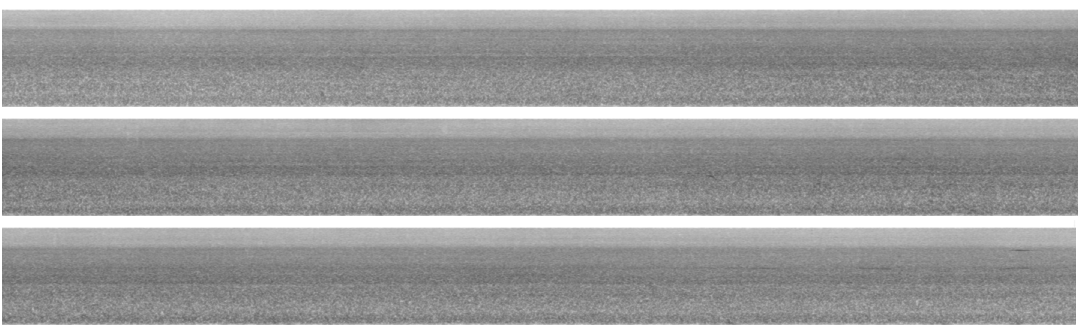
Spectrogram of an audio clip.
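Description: Ocean surf breaking on a rocky shore: a steady rush of crashing water that grows louder over the first ten seconds or so, then holds.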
